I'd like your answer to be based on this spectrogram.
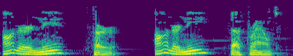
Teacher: Underneath 是辅音，the 也是辅音，只用发一次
